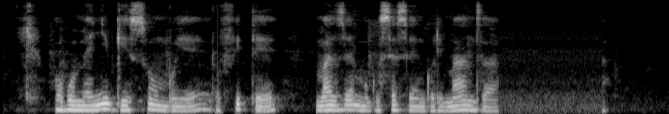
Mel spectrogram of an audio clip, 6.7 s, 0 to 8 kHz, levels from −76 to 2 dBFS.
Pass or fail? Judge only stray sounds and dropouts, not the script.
pass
